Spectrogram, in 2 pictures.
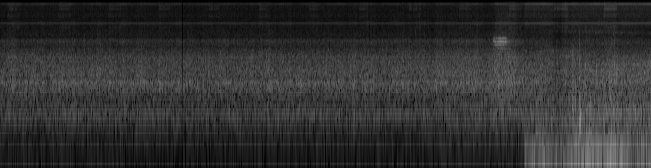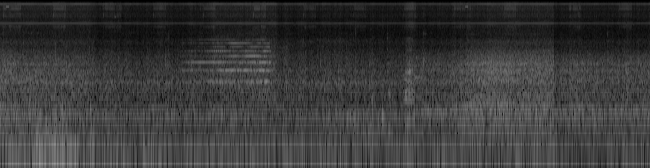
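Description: Road and engine noise of a moving car picked up by a dash cam: a faint steady hiss for the first ten seconds, then a much louder low rumble, strongest a little past halfway. About seventeen seconds in, a steady pitched tone sounds for about a second and a half.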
